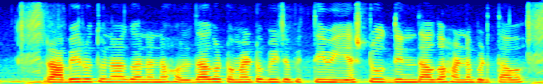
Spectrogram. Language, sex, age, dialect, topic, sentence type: Kannada, female, 18-24, Northeastern, agriculture, question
